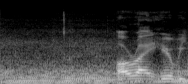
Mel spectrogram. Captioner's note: engine roaring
